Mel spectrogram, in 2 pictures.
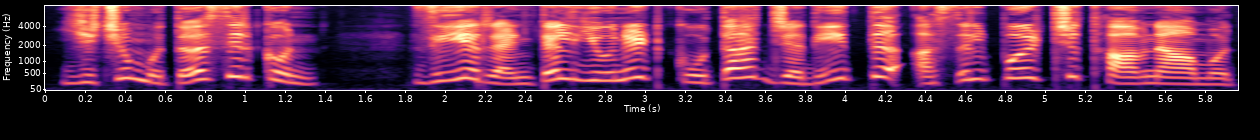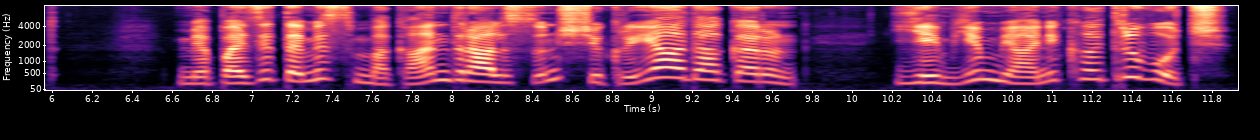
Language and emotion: Kashmiri, surprised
